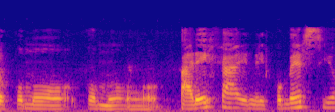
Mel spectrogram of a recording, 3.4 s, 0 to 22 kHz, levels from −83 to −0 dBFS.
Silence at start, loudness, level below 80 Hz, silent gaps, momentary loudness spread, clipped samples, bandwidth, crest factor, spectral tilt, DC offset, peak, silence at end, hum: 0 s; -21 LUFS; -48 dBFS; none; 10 LU; under 0.1%; 8.4 kHz; 16 dB; -4.5 dB/octave; under 0.1%; -4 dBFS; 0 s; none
